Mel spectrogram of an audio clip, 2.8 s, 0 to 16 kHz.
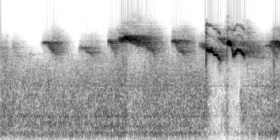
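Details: Hobby-kept Oriental white-eye, wet season, October 2022: thin, high, slightly wavering notes drawn out over constant background hiss, ending in a few sharper chirps.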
